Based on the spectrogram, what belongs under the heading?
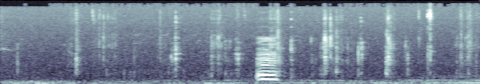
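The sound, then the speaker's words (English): Crunchy chewing of white bread spread with Nutella instead of butter and topped with rainbow sprinkles, with a steady run of small crackling bites and crunches throughout and a brief hummed voice near the middle. “It's like crunchy Nutella bread.”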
